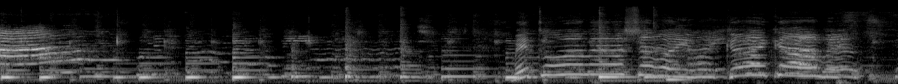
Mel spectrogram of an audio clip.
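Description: A child singing a song over plucked ukulele-style string notes, with a rising swoop in the voice about five seconds in.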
